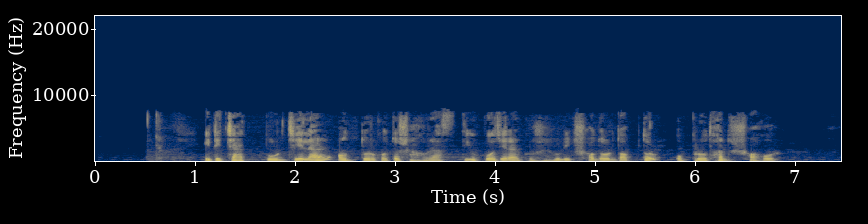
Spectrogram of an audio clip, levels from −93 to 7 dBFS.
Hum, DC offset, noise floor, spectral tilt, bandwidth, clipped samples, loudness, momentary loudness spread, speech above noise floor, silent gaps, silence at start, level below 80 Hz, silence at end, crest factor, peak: none; under 0.1%; -70 dBFS; -6.5 dB/octave; 7.8 kHz; under 0.1%; -20 LUFS; 10 LU; 51 dB; none; 1.1 s; -54 dBFS; 0.65 s; 18 dB; -2 dBFS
